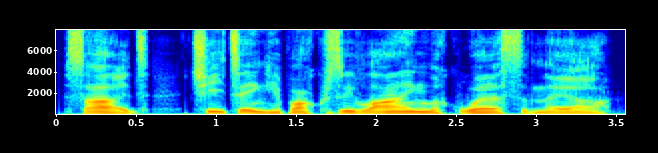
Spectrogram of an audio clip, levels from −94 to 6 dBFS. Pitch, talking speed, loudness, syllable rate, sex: 110 Hz, 150 wpm, -18 LUFS, 5.6 syllables/s, male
